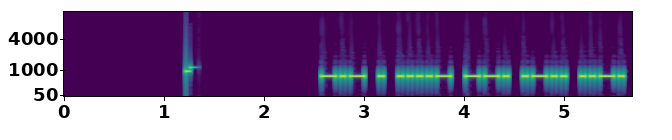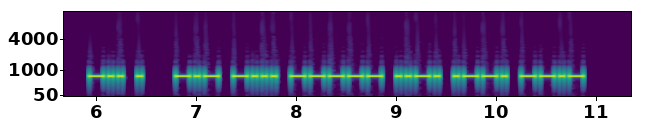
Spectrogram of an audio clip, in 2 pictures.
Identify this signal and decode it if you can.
Morse code, heard as a keyed tone, about 25 wpm, 700 Hz. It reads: KE4GLF DE KB0FPQ
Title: USA Callsign DE Callsign 25wpm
